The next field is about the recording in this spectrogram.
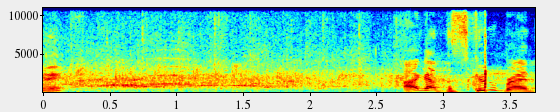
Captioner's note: cheers and applause continue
